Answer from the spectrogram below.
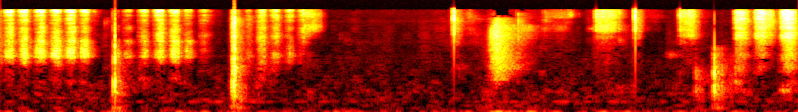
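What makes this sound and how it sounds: A hand with long pink nails rubs a yellow colored pencil over the hair on a flat paper coloring page. It makes quick, bright, scratchy strokes in uneven bursts, broken by a few sharper knocks and a quieter pause near the middle.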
